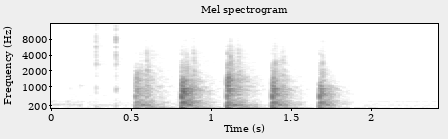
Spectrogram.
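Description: Five firm knocks on a door, evenly spaced and close, ringing out loud and alone with no talk over them.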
